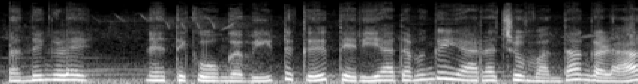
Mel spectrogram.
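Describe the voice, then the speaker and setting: A performer voicing a wise, kindly parrot uncle in a cartoon, giving gentle advice. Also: mid-range voice, normal speed, faint music behind, natural voice. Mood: advising. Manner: gentle, advising.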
